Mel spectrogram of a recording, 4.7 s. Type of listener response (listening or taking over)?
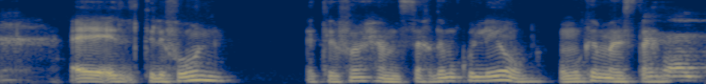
taking over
